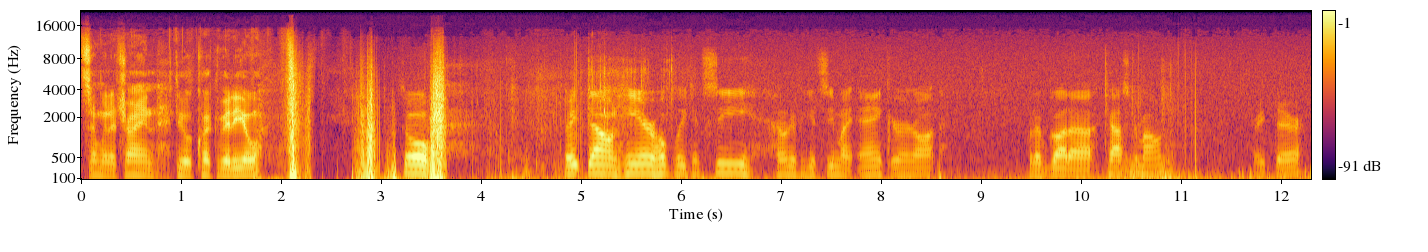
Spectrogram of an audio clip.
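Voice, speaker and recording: A man's voice: medium pitch, a little mellow, a little hiss or hum. A man out of breath after a hard walk in, narrating a casual outdoor vlog at a pond in a plainspoken, rambling way, recorded on an action camera. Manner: plainspoken, rambling, matter-of-fact. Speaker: trapper filming his own channel.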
